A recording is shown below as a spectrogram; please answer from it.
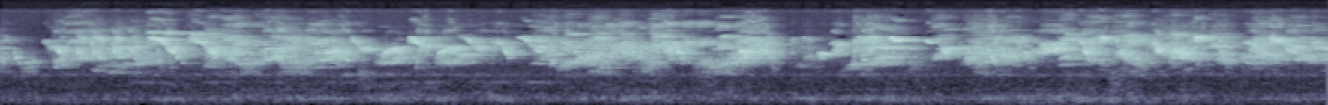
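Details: Sanma bird kept at home, singing persistently: a dense, continuous stream of bright, high chirps and rapid twittering trills with no real pauses.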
